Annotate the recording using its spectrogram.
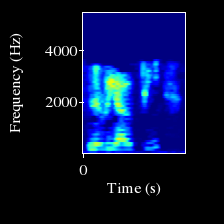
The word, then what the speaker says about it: liriope: And the lily turf, the liriope, or some people pronounce it liriope, that has very nice lime green foliage and then also deep mauve flowers, and they can also handle quite deep shade.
